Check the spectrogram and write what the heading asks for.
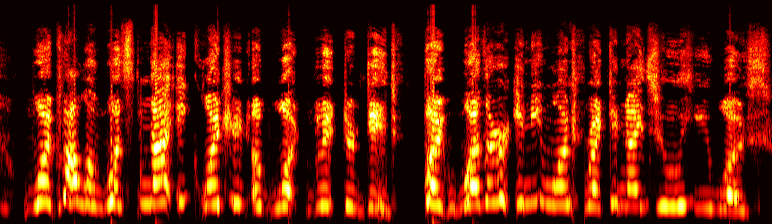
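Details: Female host with a self-stated speech impairment; speech impairment.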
